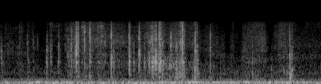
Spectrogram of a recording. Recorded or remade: remade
